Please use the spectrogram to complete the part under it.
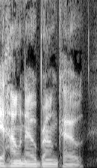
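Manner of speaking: rural Irish countryside accent. Showing how to say a practice phrase: rural Irish accent. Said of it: "every vowel would have an ooh at the end of it for me".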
